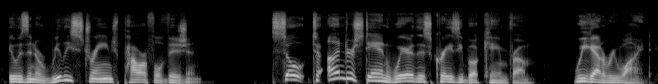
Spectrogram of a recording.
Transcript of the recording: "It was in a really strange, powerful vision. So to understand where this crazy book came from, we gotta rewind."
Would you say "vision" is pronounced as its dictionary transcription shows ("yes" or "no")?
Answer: yes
